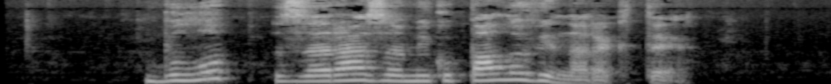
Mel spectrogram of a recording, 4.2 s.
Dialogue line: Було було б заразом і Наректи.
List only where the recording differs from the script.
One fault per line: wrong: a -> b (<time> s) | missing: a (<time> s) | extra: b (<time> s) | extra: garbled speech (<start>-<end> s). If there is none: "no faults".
missing: було (1.1 s)
extra: Купалові (2.1 s)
